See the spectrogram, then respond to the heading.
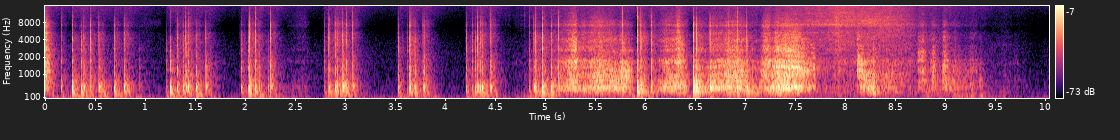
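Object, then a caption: Wooden tabletop. Long fingernails of both hands tap and scratch across a solid, flat, light wooden tabletop in a typing-like motion. Short bursts of quick, crisp clicking taps separated by brief pauses give way to a steadier, continuous scratching that fades out at the end.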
